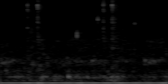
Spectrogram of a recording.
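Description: Near silence: room tone with a low steady hum and a few faint clicks.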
